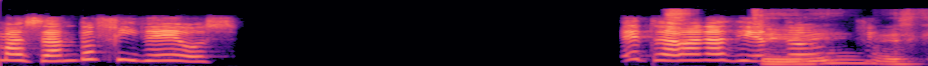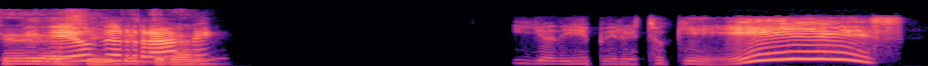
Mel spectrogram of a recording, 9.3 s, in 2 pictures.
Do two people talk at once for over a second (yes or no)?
yes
